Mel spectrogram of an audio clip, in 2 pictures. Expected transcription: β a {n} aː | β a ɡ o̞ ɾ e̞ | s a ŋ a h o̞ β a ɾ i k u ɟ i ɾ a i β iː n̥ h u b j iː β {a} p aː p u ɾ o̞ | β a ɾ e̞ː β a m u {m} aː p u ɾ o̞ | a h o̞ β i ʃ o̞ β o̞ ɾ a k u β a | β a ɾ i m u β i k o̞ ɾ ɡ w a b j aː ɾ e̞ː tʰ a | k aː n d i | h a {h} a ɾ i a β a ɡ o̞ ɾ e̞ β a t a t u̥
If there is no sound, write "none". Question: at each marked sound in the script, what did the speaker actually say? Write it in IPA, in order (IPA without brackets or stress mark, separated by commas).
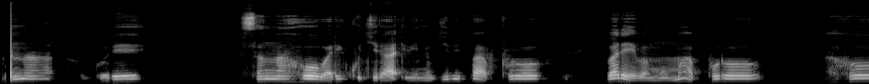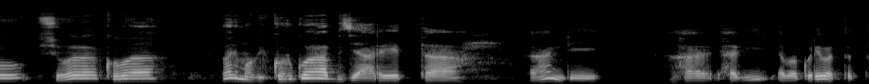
n, i, m, h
